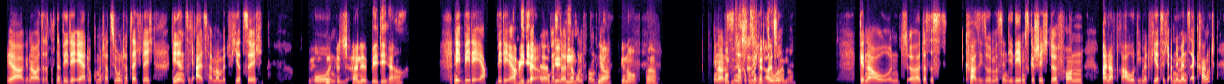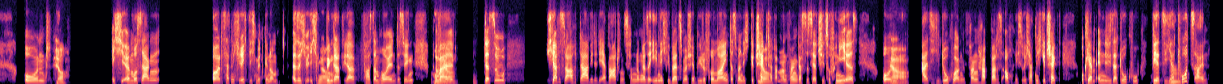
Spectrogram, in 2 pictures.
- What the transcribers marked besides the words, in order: unintelligible speech; other background noise; "Erwartungshaltung" said as "Erwartungshandlung"
- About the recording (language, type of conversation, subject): German, podcast, Welcher Film hat dich zuletzt wirklich mitgerissen?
